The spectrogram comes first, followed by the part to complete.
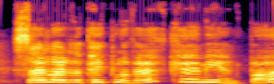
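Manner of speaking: put-on high, loud cooing baby talk.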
